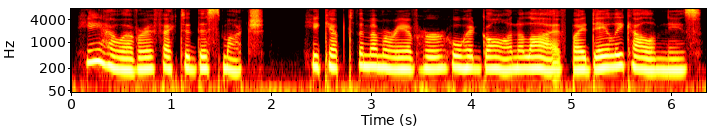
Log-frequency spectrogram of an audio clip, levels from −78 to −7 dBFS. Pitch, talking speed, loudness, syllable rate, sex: 205 Hz, 170 wpm, -16 LUFS, 4.9 syllables/s, female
